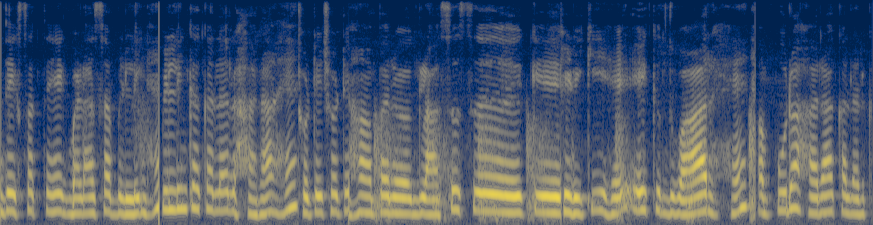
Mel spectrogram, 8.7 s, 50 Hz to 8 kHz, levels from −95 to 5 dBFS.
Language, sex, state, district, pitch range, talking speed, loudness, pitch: Hindi, female, Bihar, Bhagalpur, 210-240 Hz, 200 wpm, -16 LUFS, 220 Hz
